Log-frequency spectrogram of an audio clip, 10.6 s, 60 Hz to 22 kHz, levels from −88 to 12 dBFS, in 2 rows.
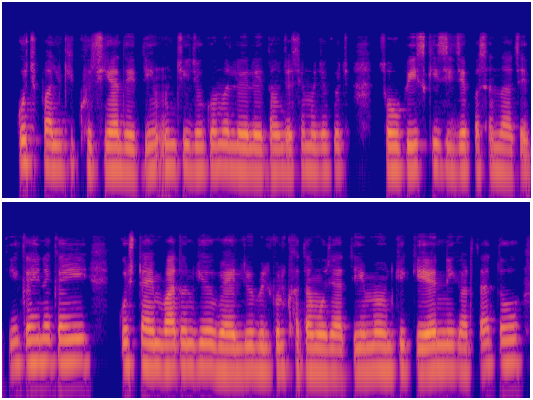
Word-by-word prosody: कुछ 170 0 +1
पल 150 -1 +2
की 150 +2 -13
खुशियाँ 145 0 +1
देती 135 0 -1
हैं 145 - -1
उन 150 0 -3
चीज़ों 145 -1 -2
को 145 +1 -1
मैं 150 0 0
ले 140 -1 +3
लेता 135 -1 +1
हूँ। 135 - 0
जैसे 135 +2 -4
मुझे 140 -1 -2
कुछ 140 +1 -8 0.3
शो 145 0 +4
पीस 145 +1 0
की 155 - -2
चीजें 145 -1 -2
पसंद 140 0 -4
आ 135 - -1
जाती 130 +4 -6
हैं, 165 - -4
कहीं 175 +1 +1
न 180 0 +1
कहीं 175 +1 +2 0.3
कुछ 160 +1 -2
टाइम 155 -1 +4
बाद 150 +1 +4
उनकी 155 0 +1
वो 150 - +2
वैल्यू 140 0 +3
बिल्कुल 145 +1 -1
ख़त्म 140 -1 0
हो 135 0 +5
जाती 135 0 -1
है 140 - +2
मैं 145 +1 +2
उनकी 145 +1 -1
केयर 140 +1 +6
नहीं 150 0 0
करता 140 +2 -3
तो 170 +1 0
145 Hz, 250 wpm, -25 LUFS, 140-150 Hz, 0.3 s, केयर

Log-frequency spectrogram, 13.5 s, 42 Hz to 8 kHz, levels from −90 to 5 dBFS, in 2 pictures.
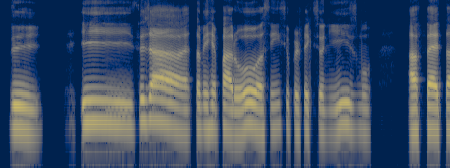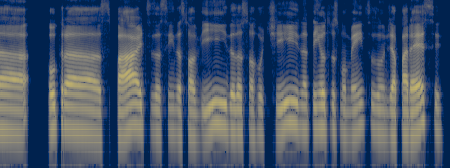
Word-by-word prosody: Sim. 140 -3 0 0.6
E, 170 -2 -1
você 180 +4 -1
já 160 -7 +4
também 145 -1 -3
reparou, 145 +1 +3
assim, 145 +2 -4
se 150 - -18
o 150 - -10
perfeccionismo 140 +1 -5 0.5
afeta 135 0 +3 0.3
outras 140 -4 +1
partes, 145 +3 +4
assim, 135 +1 -10
da 125 -1 -5
sua 125 0 -4
vida, 140 +5 -3
da 135 0 -1
sua 130 0 -9
rotina, 145 +4 -4
tem 145 +1 -5
outros 145 -1 -3
momentos 135 +4 -8
onde 130 -1 -8
aparece? 135 +5 +1
140 Hz, 110 wpm, -26 LUFS, 130-150 Hz, 0.6 s, já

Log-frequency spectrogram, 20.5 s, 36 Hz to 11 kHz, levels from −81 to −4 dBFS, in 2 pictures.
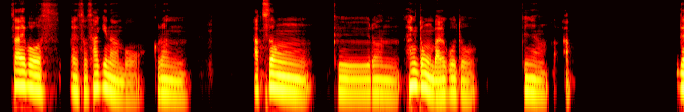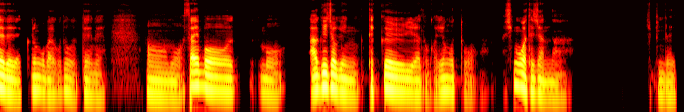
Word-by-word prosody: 사이버스 125 -7 +1
에서 100 -3 -5
사기나 125 -4 -1
뭐 80 0 -10
그런 90 -4 -4 1.0
악성 110 -7 +1 0.3
그런 95 -2 -4
행동 135 -6 +3
말고도 95 0 -3 0.6
그냥 95 -5 -4 0.2
악 - - -12 1.6
네네네. 105 -9 +5
그런 110 -1 -2
거 100 - -3
말고도 95 0 -5
네네 85 -3 -6 0.6
어 90 -3 -2
뭐 85 +1 -5
사이버 115 -7 +5 0.4
뭐 95 -3 -7 0.3
악의적인 105 -6 +5
댓글이라든가 100 -6 +2
이런 105 +2 -1
것도 100 - -9 0.4
신고가 140 -4 +3
되지 100 -2 -1
않나 80 -2 -7 1.1
싶은데. 85 -2 -9
100 Hz, 190 characters per minute, -23 LUFS, 90-110 Hz, 1.6 s, 네네네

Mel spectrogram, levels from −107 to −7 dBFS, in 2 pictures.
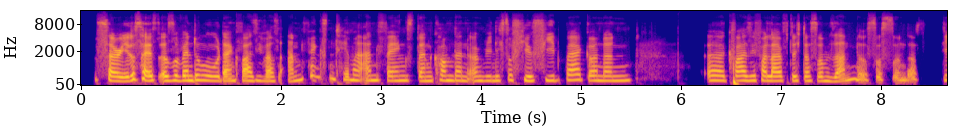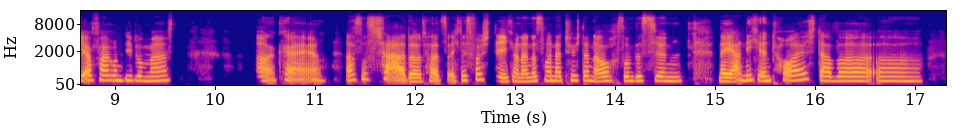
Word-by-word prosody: Sorry. 215 -6 +6
Das 265 +2 +4
heißt, 230 +1 +6
also 230 +1 +4
wenn 235 0 +6
du 240 -2 +3
dann - - +3
quasi 225 -1 +1
was 210 - +1
anfängst 405 - -4
'n 310 - -2
Thema 255 -4 0
anfängst, 235 -1 -1
dann 215 0 +1
kommt 235 0 0
dann 230 -1 -1
irgendwie 225 +1 -3
nicht 225 0 -3
so 255 - -2
viel 230 -3 +1
Feedback 250 +2 -1
und 235 0 +1
dann, 225 +1 -1 0.7
äh, 235 -1 +3
quasi 230 +1 +3
verläuft 225 -1 +2
sich 220 +1 +1
das 220 0 -2
im 210 0 -1
Sand. 270 +8 +1
Ist 265 -2 -6
das - - -6
so - - -7
das - - -5 0.2
die 240 - +3
Erfahrung, 245 -1 +2
die 240 0 -5
du 230 0 -2
machst? 220 +4 -3 0.8
Okay. - - -1 0.3
Das 250 +3 -2
ist 295 - -6
schade 185 0 +3
tatsächlich, - - -4
das 235 0 -2
verstehe 275 -8 -1
ich. 190 - -6
Und 195 - -1
dann 190 +1 0
ist 210 - -3
man 230 0 -1
natürlich 225 +2 -2
dann 230 -1 -2
auch 215 +4 +1
so - - -4
'n 215 - -3
bisschen, 215 -1 -2 0.4
naja, 190 -1 +4
nicht 250 +2 -1
enttäuscht, 240 +5 0
aber, 215 -1 -1
äh, - - -38
230 Hz, 215 wpm, -24 LUFS, 215-245 Hz, 0.8 s, Sorry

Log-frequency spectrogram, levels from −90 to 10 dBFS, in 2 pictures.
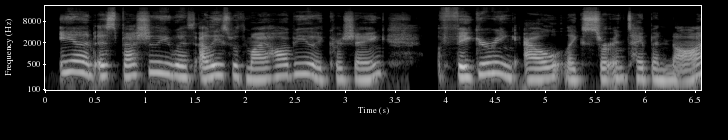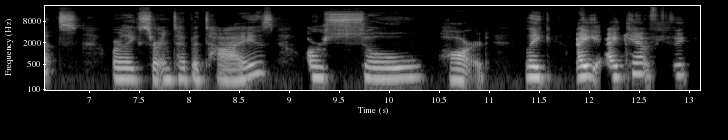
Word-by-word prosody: And 295 -4 +1
especially 245 +5 0
with, 220 -3 +1
at 200 - +2
least 240 +1 +2
with 225 -3 -4
my 185 0 0
hobby, 240 +6 -2
like 195 -6 -2
crocheting 190 +7 -4 0.6
figuring 245 +2 +2
out, 190 +3 0
like, 180 -1 -4
certain 190 +1 +1
type 195 -1 -5
a 185 - -2
knots 180 +1 -1 0.3
or, 200 -1 +1
like, 190 -1 0
certain 185 0 +2
type 190 0 -6
a - - 0
ties 180 - -2 0.4
are 215 -1 +3
so 205 0 +1
hard, 180 -1 -1 0.4
like, 215 -1 +4 0.2
I 225 +2 +8
I 215 - +5
can't 270 +4 -1 0.2
fi 240 - -5
210 Hz, 140 wpm, -26 LUFS, 190-240 Hz, 0.6 s, I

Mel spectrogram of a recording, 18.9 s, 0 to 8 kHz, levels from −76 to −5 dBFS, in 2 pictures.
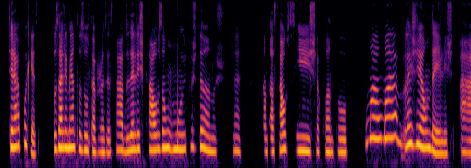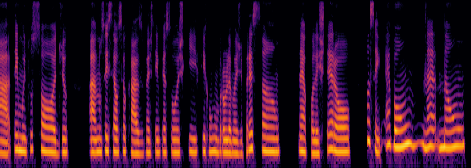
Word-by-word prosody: Tirar 270 +1 +5
porque 280 - -3 0.4
os 235 - 0
alimentos 255 -2 +4
ultraprocessados, 200 0 -2
eles 230 +1 +2
causam 230 +3 +1
muitos 235 +3 0
danos, 220 -7 -1
né, 215 -2 -7 0.4
tanto 205 -1 -8
a 195 - -1
salsicha 215 -3 -1
quanto 195 -1 -3 0.3
uma 395 +4 +2
uma 405 +1 +2 0.2
legião 290 -3 +4
deles. 170 -6 0
Ah, 185 -3 -1
tem 225 - +1
muito 210 +1 +1
sódio, 195 -4 0 0.4
ah, 195 -1 +2
não 195 +1 +1
sei 205 +1 0
se 200 - -11
é - - +4
o - - -1
seu 200 +1 -4
caso, 175 -3 -1
mas 185 -2 -4
tem 190 -1 -4
pessoas 190 0 -3
que 195 -2 -4
ficam 200 0 -3
com 200 -1 0
problemas 185 -1 +1
de 175 - -8
pressão, 200 -1 0 0.4
né, 205 -1 +2
colesterol. 195 +3 +1 0.3
Então 365 - 0
assim, 225 - -1
é 300 - 0
bom, 275 +3 +6 0.2
né, 275 0 +1
não 265 +2 +2
210 Hz, 150 wpm, -24 LUFS, 195-255 Hz, 0.4 s, bom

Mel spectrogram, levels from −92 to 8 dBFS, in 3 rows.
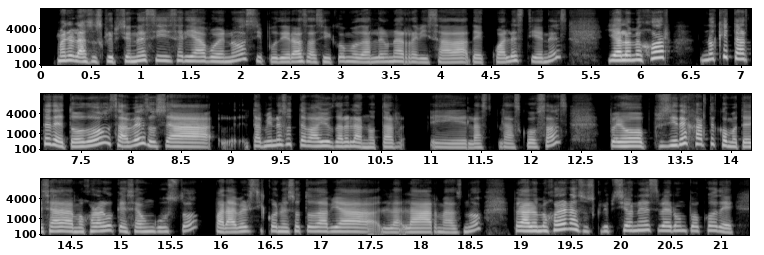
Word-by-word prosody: bueno, 250 +2 +4
las 210 -2 +5
suscripciones 220 +4 -1
sí 250 -2 -3
sería 235 -1 0
bueno 220 +7 -1
si 265 -10 -9
pudieras 200 +2 -1
así 195 0 -4
como 215 +1 -5
darle 195 +2 -2
una 215 +1 -1
revisada 185 -1 -1
de 185 -2 -5
cuáles 200 +7 -3
tienes 215 - -5 0.4
y 270 0 +3
a 265 - +10
lo 275 - +8
mejor, 370 +9 +6 0.3
no 290 +4 -1
quitarte 340 -5 +2
de 260 -6 +4
todo, 245 - +2
¿sabes? 290 +4 +2
O 230 - 0
sea, 210 -3 +5 0.4
también 245 +3 -2
eso 310 +3 -4
te 270 - -4
va 235 - +1
a - - +3
ayudar 230 -2 0
el 225 0 0
anotar, 195 0 -3 0.2
eh, 180 -2 -7
las 180 0 -7
las 185 -2 -8
cosas, 215 - -5 0.4
pero, 225 -1 +3
pues, 225 0 -9
sí 265 +1 +1
dejarte, 330 -1 +1
como 245 -7 -2
te 205 - -2
decía, 225 +3 +2
a - - +3
lo 205 - -3
mejor 200 +3 -1
algo 245 +3 +2
que 225 -3 -4
sea 210 +1 -3
un 215 - -2
gusto 215 - -6
para 195 -2 +4
ver 220 +2 -2
si 215 - -13
con 230 -2 -3
eso 215 +2 -4
todavía 215 -2 +1
la 185 -1 -5
la 195 0 +3
armas, 180 -2 -4
¿no? 255 +10 -4 0.3
Pero 245 -1 +5
a - - +8
lo 235 - +5
mejor 235 +5 +2
en 320 - +5
las 315 -5 +2
suscripciones 250 +5 -4
ver 250 0 0
un 250 0 -5
poco 245 +1 -4
de, 185 -5 -3
220 Hz, 210 wpm, -22 LUFS, 200-250 Hz, 0.4 s, a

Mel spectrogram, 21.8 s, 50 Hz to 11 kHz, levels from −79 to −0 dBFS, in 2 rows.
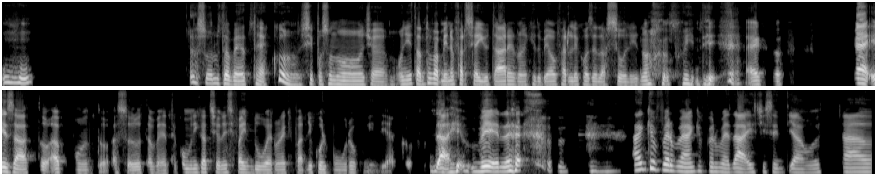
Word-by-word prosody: Mh-mh. 200 -1 0 2.0
Assolutamente, 165 -9 +1
ecco 130 +2 0
si 130 +5 -3
possono 140 -2 0
cioè, 125 -3 -2
ogni 150 +3 0
tanto 165 +2 +1
va 170 - +5
bene 135 +1 +1
farsi 145 -1 -2
aiutare, 130 +1 +2
non 125 -2 -4
è 125 - -7
che 140 - -9
dobbiamo 130 0 -2
fare 135 0 -3
le 130 - -1
cose 130 -1 -3
da 120 -1 -3
soli, 120 -2 -3
no. 145 +4 0 0.4
Quindi, 145 -5 -1 0.4
ecco. 140 -2 -2 0.9
Eh, 180 -3 +9
esatto, 130 -6 +3
appunto, 120 -5 -5
assolutamente. 120 -2 -6
Comunicazione 140 -1 -3
si 140 - -9
fa - - -1
in 130 -1 -1
2 120 -1 -2
non 120 - -6
è 120 - -3
che - - -24
parli 120 +4 -6
col 125 -1 -3
muro, 115 +2 -8
quindi, - - -19
ecco. 460 +2 -13 0.2
Dai, 155 -5 +5
bene, 180 +3 +6 0.3
okay, 170 -2 -12 0.8
anche 250 +5 +1
per 220 -3 +3
me, 180 -2 0
anche 170 +3 +1
per 175 -2 -5
me, 155 -3 -3
dai, 150 -1 +2
ci 155 - -11
sentiamo. 140 -2 -6 0.2
Ciao. 155 0 -1
140 Hz, 150 wpm, -21 LUFS, 130-165 Hz, 2.0 s, Eh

